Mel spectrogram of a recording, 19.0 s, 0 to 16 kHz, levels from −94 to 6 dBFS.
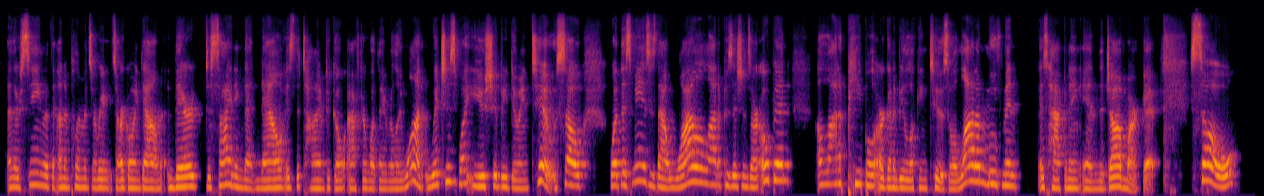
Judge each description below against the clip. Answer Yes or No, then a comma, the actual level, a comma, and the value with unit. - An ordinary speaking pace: No, fast, 210 wpm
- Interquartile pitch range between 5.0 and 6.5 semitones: Yes, average, 5.3 semitones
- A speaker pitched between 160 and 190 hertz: Yes, medium, 185 Hz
